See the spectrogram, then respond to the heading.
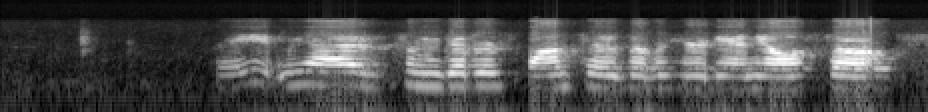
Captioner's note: voiceover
